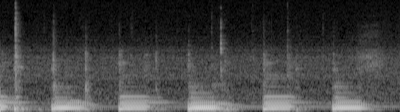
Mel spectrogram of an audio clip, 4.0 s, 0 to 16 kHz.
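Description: Electric bass guitar playing a root-and-fifth line in short quarter notes, about one every 0.7 s, alternating between two pitches. Each note is muted before the next beat so it stops dead, a tight staccato feel that snaps into place.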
